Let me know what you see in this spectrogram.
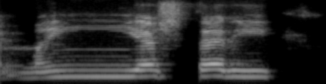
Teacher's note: ہم نون کو نوز میں لے کے چلے گئے، 2 سیکنڈ کے لیے ہم نے وہاں رکھا، اس کے بعد ہم نے نون کو چھوڑ دیا، ہم آگے پڑھنا شروع کر دیا۔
